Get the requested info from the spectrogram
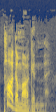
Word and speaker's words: pogamoggan: It's pronounced, I'm sorry, it's spelled P-O-G-A-M-O-G-G-A-N. Pogemoggin.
